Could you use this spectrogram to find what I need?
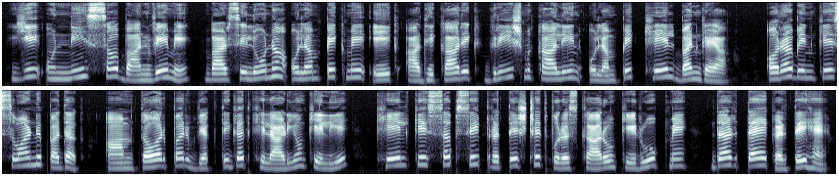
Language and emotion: Hindi, neutral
